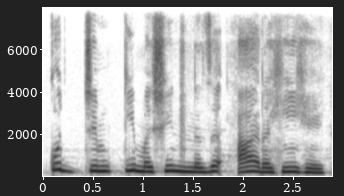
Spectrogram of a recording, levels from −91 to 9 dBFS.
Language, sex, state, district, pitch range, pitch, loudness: Hindi, female, Madhya Pradesh, Bhopal, 210-250 Hz, 230 Hz, -10 LUFS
